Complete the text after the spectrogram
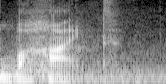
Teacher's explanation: The first syllable is unstressed, the second stressed. An easy way to remember the pattern of an iamb is to say da-dum, like the heartbeat.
